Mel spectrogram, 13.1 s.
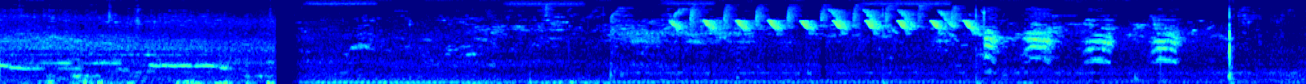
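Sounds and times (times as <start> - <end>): songbird chirping: 3.0 - 13.0.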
